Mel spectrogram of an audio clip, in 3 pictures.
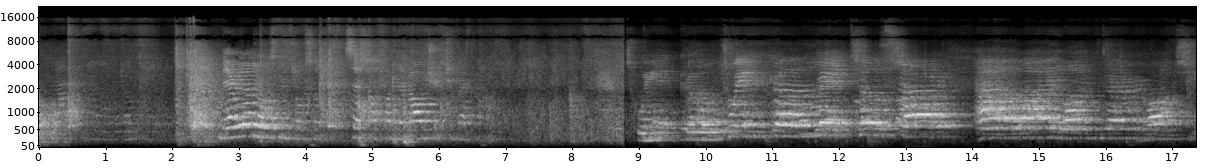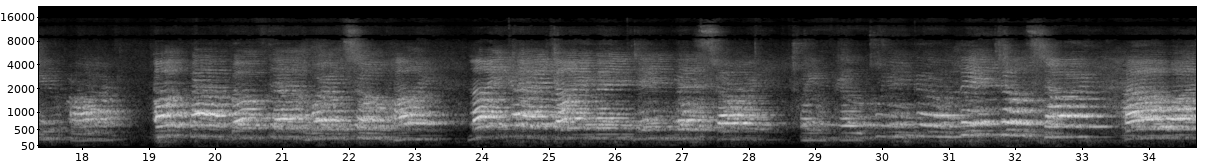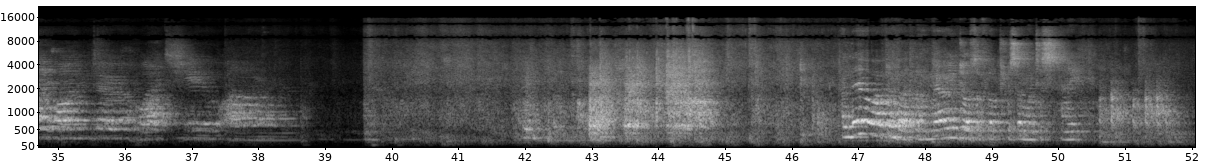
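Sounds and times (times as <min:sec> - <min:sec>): children singing in unison: 0:09.0 - 0:38.6, 0:42.9 - 0:45.0.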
